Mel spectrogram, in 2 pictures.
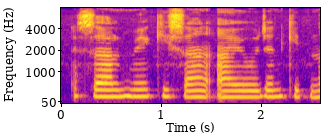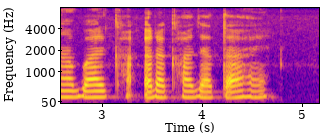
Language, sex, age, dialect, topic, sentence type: Magahi, female, 60-100, Central/Standard, agriculture, question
